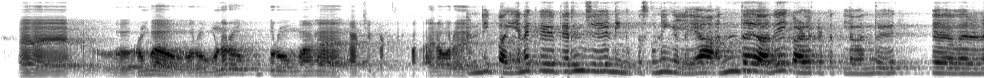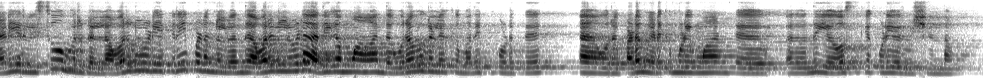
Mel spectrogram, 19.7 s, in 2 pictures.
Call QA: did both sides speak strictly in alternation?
Yes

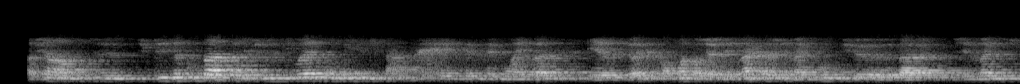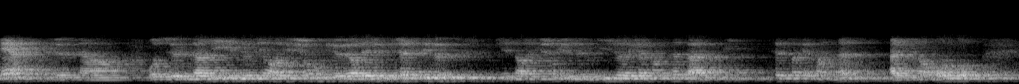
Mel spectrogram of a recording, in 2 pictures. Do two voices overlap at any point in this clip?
No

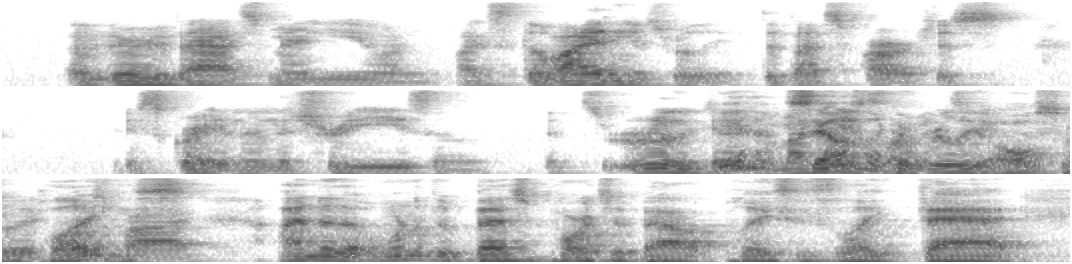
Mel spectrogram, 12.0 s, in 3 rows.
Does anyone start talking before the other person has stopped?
Yes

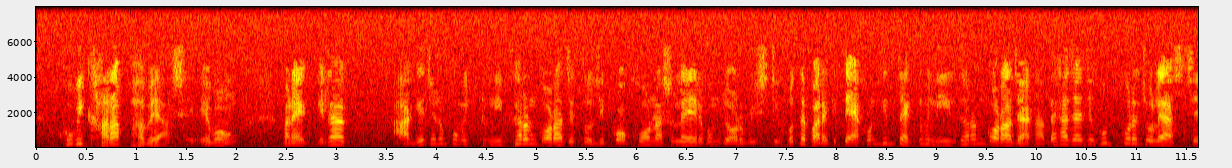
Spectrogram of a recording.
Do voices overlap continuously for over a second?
No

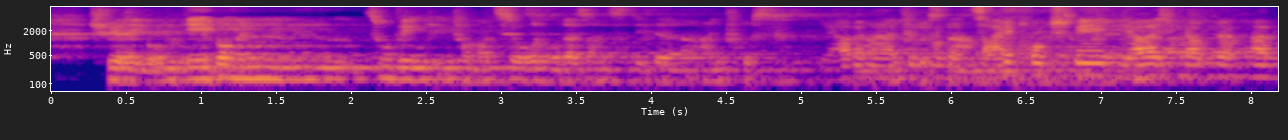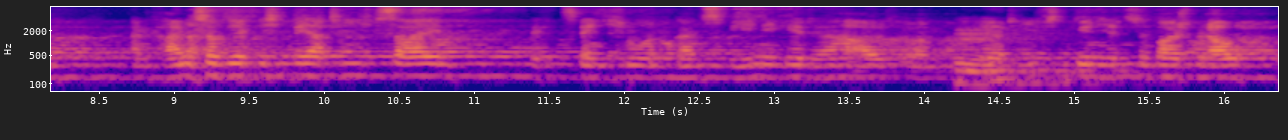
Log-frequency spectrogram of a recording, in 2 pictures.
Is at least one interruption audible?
Yes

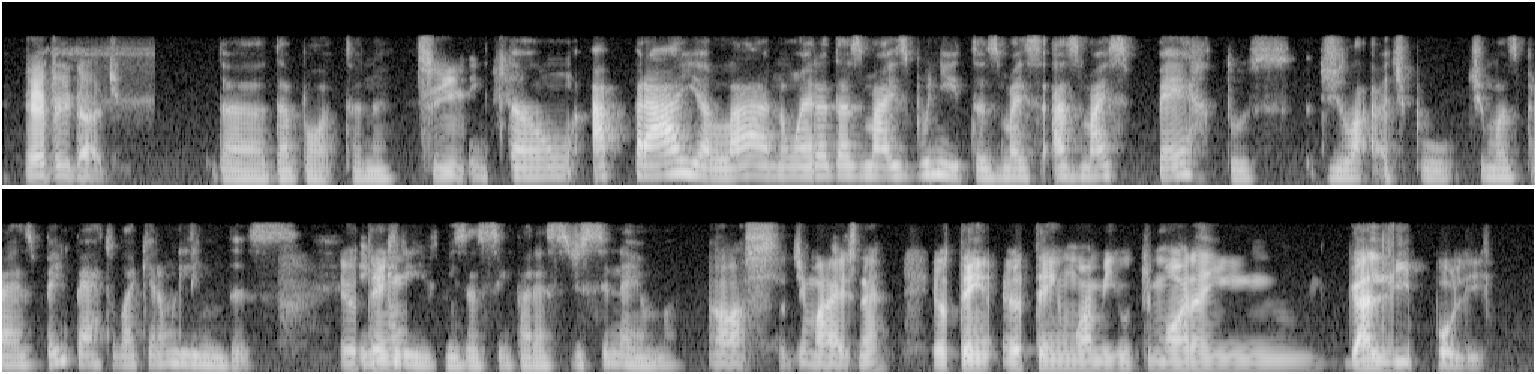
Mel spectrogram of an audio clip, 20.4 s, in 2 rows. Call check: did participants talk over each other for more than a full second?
No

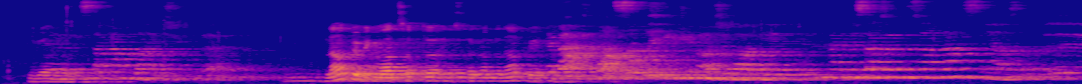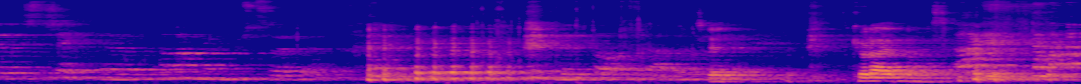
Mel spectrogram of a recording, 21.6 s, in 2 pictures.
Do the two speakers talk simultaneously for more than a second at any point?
No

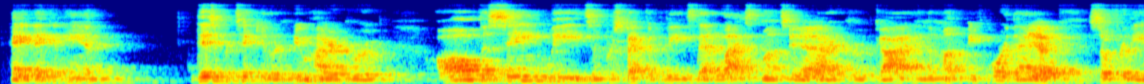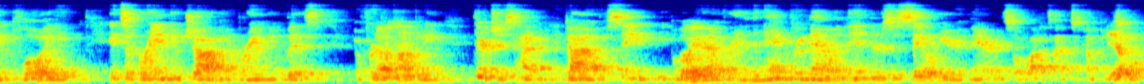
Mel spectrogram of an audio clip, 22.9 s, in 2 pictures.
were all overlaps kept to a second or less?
Yes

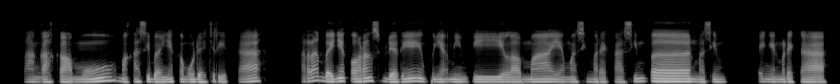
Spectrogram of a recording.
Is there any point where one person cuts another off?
No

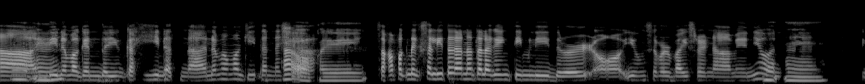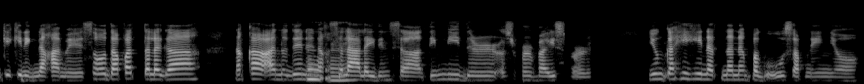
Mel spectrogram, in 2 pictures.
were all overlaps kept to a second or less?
Yes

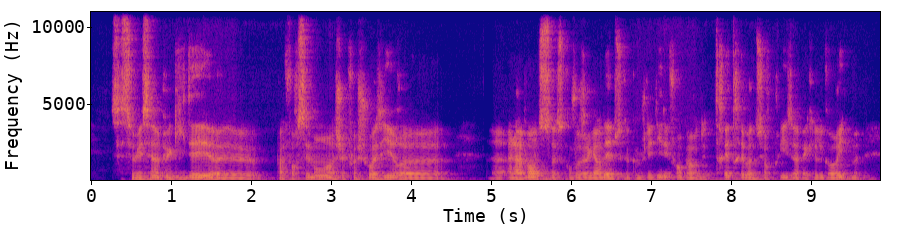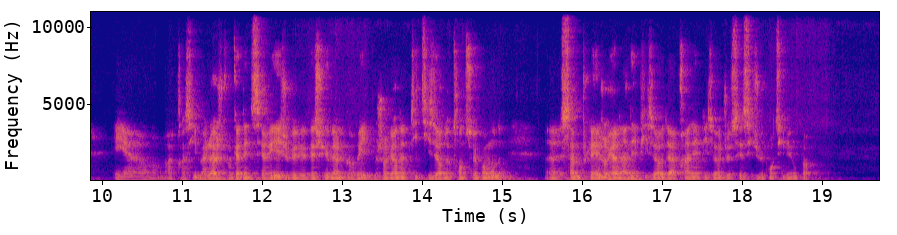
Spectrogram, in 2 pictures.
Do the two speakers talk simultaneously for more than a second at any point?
No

